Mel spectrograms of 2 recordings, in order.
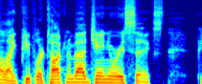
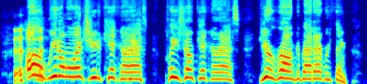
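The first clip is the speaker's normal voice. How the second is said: very high-pitched begging, pleading tone; 14 semitones higher than usual. Doing an impression of Alex Jones snapping back. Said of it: "You wanna hear my impression?".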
